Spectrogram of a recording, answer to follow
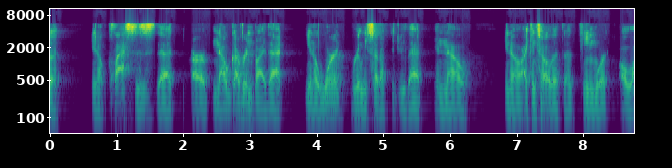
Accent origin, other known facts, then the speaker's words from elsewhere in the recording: Boston, Massachusetts, United States; moved away as an adult; now in Australia; as a Bostonian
